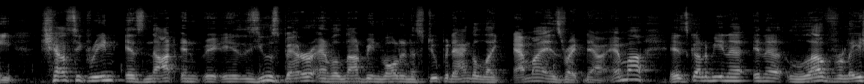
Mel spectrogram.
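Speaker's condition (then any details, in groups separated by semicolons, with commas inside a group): No condition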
